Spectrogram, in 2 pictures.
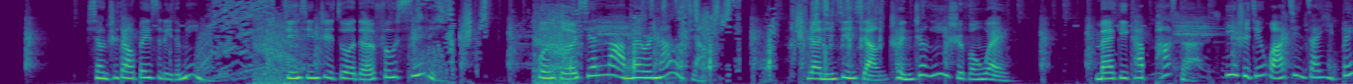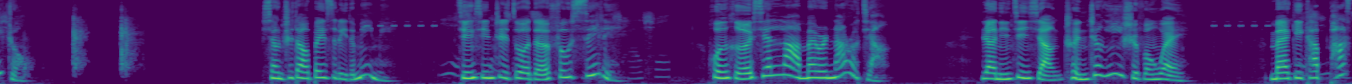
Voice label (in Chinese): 女 广告 食品酱料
